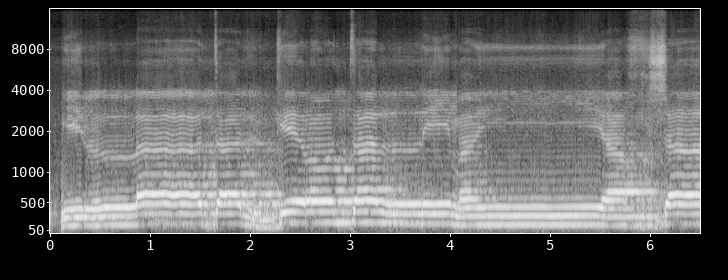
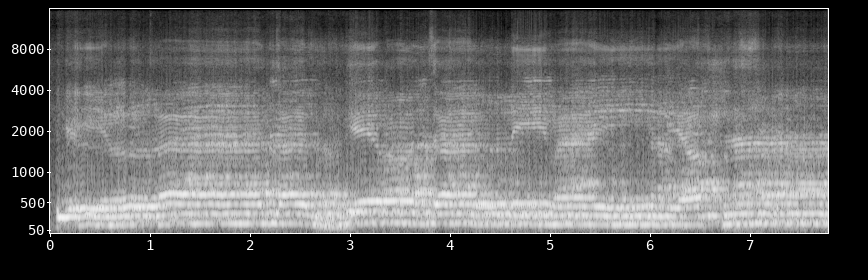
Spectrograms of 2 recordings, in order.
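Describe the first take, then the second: No difference in how they are said.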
